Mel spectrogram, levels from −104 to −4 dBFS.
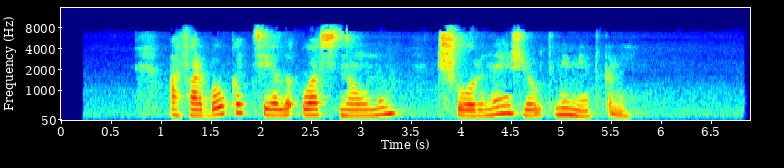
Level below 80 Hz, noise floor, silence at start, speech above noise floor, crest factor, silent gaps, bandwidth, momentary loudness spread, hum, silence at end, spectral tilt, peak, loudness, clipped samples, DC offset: -74 dBFS; -59 dBFS; 0.85 s; 36 dB; 18 dB; none; 8.8 kHz; 10 LU; none; 1.2 s; -4 dB/octave; -6 dBFS; -23 LUFS; under 0.1%; under 0.1%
